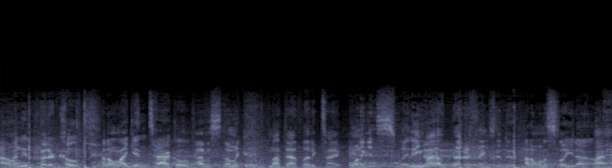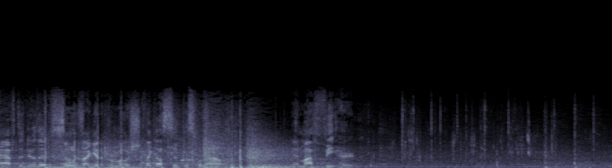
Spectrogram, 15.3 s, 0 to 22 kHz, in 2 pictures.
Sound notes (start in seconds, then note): 10.1 balls slam on gym floor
